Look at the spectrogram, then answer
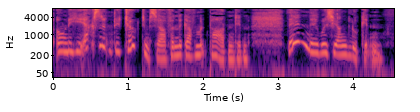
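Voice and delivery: high, rambling, chattering mother; Mrs. Nickleby. Acted. Mother listing her old suitors, high and garrulous. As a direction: prattle on in a high, self-satisfied voice.

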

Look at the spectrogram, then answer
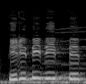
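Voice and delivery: high, quick beeping noises; imitated phone beeps. Streamer pretending messages arrive on the phone, mimicked beeps.

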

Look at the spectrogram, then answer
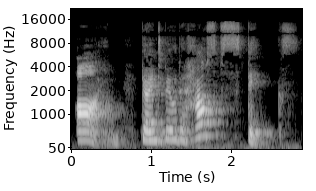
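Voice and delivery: proud and loud little pig. A narrator's reading. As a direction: boast it like a proud piglet. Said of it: "he said proudly".

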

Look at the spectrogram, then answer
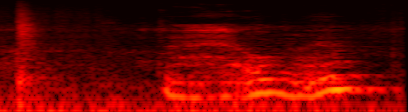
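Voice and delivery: slow awed murmur; hushed whisper. Real, not acted. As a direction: breathe it out in awe. Awed in dark cellar.

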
